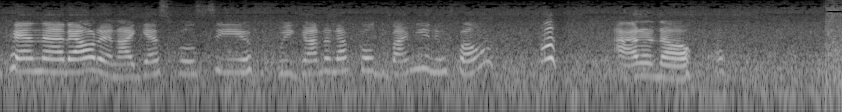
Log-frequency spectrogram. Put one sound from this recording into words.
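A woman talks cheerfully close by.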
